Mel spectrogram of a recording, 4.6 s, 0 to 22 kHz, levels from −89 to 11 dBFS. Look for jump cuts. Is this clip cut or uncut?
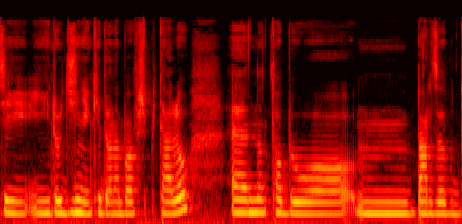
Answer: cut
